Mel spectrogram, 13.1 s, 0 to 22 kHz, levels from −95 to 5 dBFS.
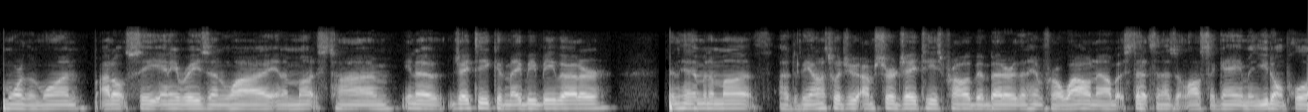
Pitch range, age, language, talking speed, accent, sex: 95-110 Hz, 30-49, English, 245 wpm, American, male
